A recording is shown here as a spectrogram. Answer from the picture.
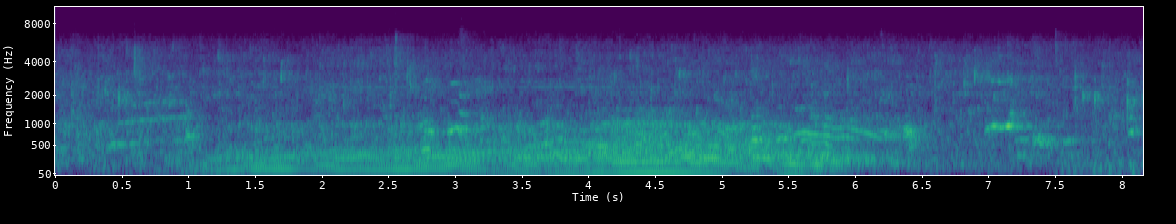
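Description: Swimming-pool ambience: running and splashing water with scattered distant voices of people and children. A steady low hum swells in the middle and fades out about six seconds in.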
